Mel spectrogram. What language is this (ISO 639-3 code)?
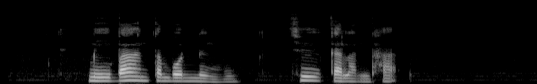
tha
